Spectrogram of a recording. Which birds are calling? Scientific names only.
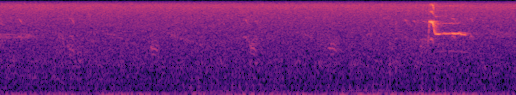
Alauda arvensis, Zosterops japonicus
